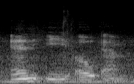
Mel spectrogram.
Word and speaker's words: NEOM: Neo M. Think of Neo meaning new, neo, new.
